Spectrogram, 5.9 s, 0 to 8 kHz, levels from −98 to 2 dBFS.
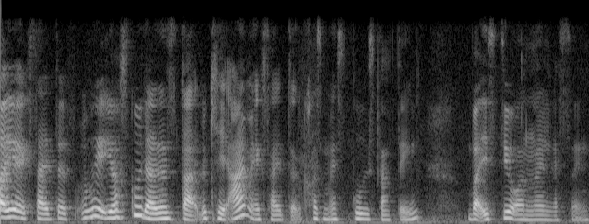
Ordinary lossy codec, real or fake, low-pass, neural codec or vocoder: none; real; 7.2 kHz; none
